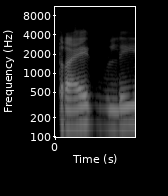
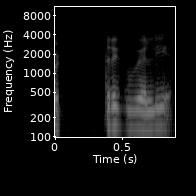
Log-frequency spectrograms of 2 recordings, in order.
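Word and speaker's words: Trygve Lie: ट्राइबली या इनहीं को ट्रगवली उच्चारण अलग-अलग तरीके से किया जाता है।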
